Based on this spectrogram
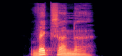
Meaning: inflection of wächsern: 1. strong/mixed nominative/accusative feminine singular 2. strong nominative/accusative plural 3. weak nominative all-gender singular
- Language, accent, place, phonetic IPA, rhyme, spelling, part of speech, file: German, Germany, Berlin, [ˈvɛksɐnə], -ɛksɐnə, wächserne, adjective, De-wächserne.ogg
